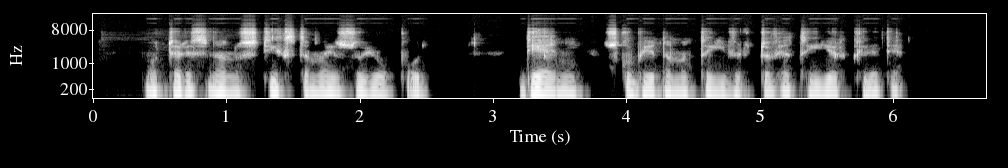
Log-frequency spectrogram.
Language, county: Lithuanian, Marijampolė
